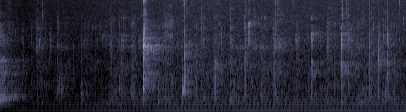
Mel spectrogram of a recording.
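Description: Close-miked chewing of a mouthful of boiled purple potato: soft wet mouth sounds with sharp smacking clicks about twice a second, starting about a second and a half in.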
